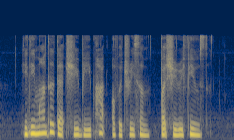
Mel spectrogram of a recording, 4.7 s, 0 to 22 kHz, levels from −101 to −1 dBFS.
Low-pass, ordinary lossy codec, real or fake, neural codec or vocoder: none; none; real; none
